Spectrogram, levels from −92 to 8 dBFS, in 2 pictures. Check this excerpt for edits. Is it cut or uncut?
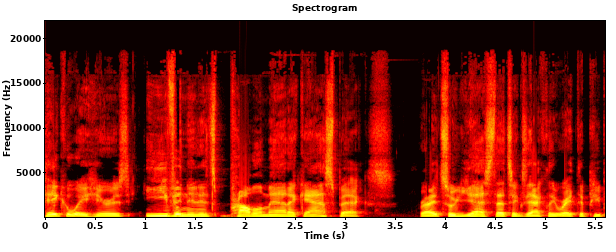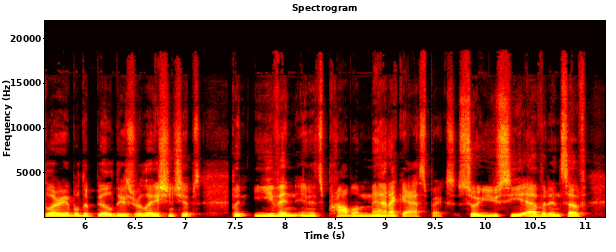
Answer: cut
